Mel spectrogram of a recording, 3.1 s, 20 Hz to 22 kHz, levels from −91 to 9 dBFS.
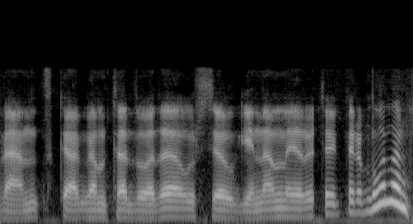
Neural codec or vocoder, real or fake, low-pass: codec, 16 kHz, 2 kbps, FunCodec, trained on LibriTTS, 25 frames a second; fake; 7.2 kHz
